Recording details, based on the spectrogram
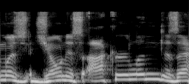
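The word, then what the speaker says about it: Jonas Åkerlund: Jonas Ourland.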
